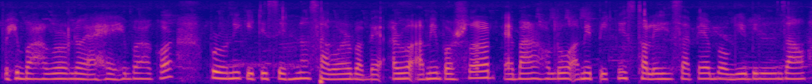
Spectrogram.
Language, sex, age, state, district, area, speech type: Assamese, female, 30-45, Assam, Dibrugarh, rural, spontaneous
